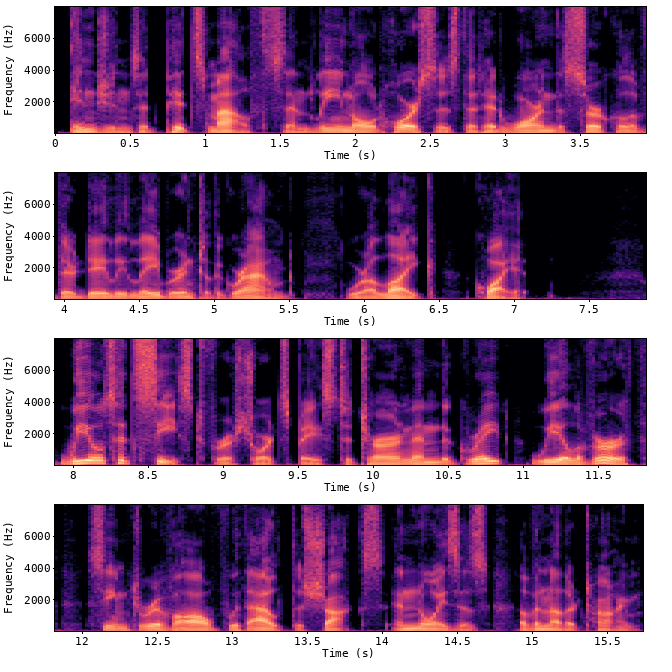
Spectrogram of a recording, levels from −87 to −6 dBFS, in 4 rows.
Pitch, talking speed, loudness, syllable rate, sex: 95 Hz, 185 wpm, -21 LUFS, 5.0 syllables/s, male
